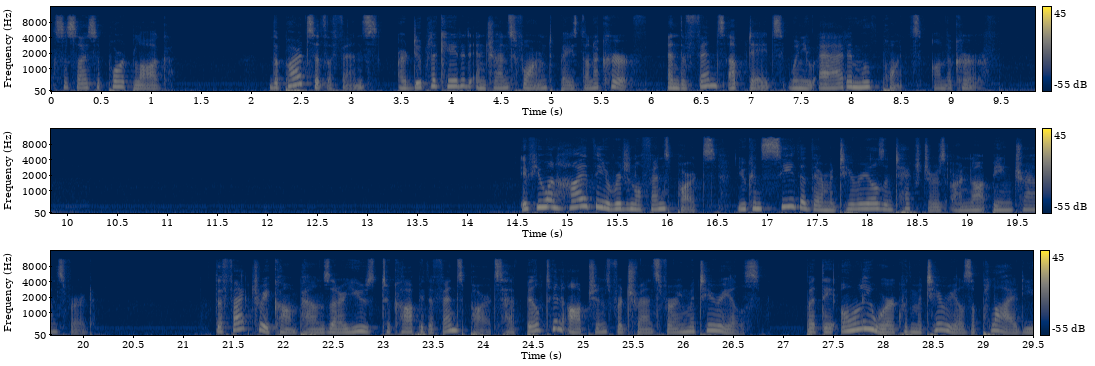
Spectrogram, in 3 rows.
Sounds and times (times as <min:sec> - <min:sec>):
Narration, monologue: 0:00.0 - 0:29.5.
